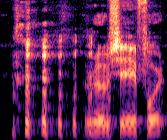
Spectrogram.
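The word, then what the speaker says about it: Rochefort: this is uh trapist Ros Fort three syllables Roch Fort okay and it's the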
